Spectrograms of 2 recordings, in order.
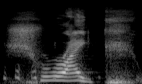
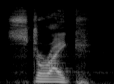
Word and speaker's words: Shrike: Of course, that's no worse than me mispronouncing Minnesota Shrike for two episodes in a row. Shrike with an S and an H. Not strike.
